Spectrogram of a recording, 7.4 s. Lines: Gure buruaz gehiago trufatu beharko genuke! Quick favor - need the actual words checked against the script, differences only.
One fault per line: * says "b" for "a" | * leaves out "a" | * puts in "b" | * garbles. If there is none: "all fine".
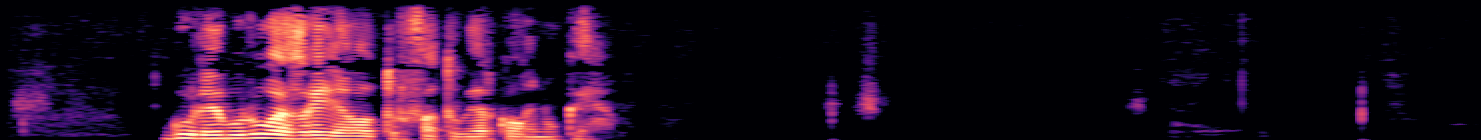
all fine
